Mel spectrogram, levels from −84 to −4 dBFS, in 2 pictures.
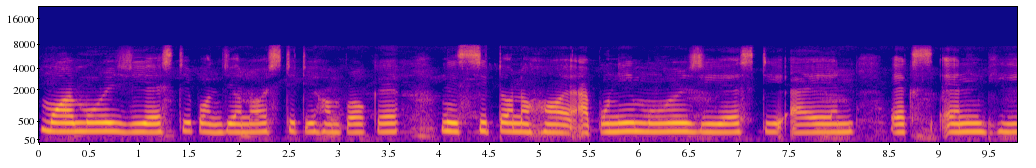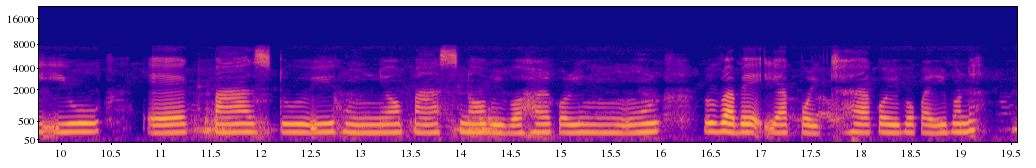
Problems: none marked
